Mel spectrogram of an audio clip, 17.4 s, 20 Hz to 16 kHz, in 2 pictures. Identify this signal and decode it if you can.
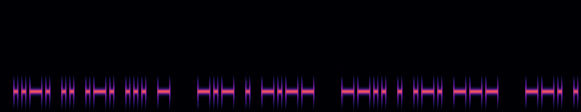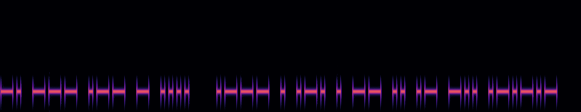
Morse code, heard as a keyed tone, about 21 wpm, 700 Hz. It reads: FIRST KEY ZERO GROWTH JEREMIAD.
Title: Pangram Challenge v2 - 20wpm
